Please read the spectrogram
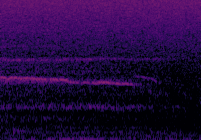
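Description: Near silence: room tone, with a faint high held tone sliding slightly lower and fading out about three-quarters of the way through.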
